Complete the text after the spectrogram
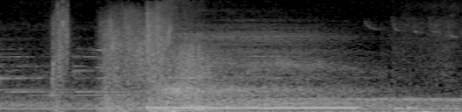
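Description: A magical shimmering whoosh sounds as a spell is cast.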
